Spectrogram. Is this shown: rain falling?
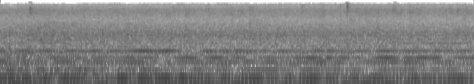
yes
